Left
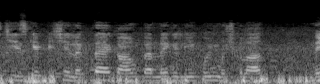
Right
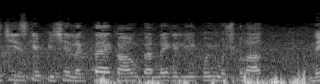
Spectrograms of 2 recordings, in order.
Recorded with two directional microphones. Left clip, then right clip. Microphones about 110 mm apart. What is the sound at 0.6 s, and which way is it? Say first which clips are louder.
Speech: right 1 dB; 10° right (ahead or behind).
